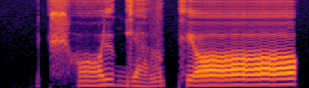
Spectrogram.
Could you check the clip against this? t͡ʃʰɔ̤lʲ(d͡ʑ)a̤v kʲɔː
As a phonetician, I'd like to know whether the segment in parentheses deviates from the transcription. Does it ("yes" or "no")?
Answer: yes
